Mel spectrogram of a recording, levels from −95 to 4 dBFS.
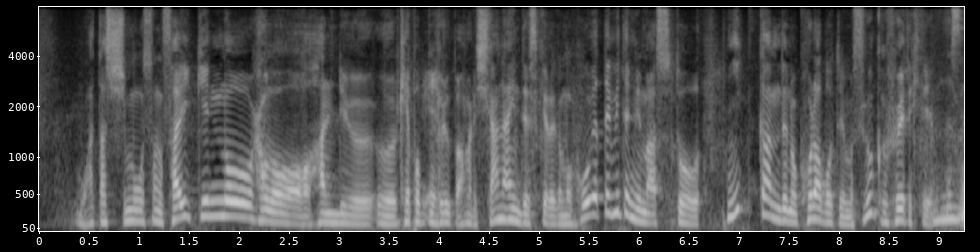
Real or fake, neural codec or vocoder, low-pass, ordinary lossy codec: fake; codec, 16 kHz, 2 kbps, X-Codec, HuBERT features, trained on LibriSpeech; none; none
